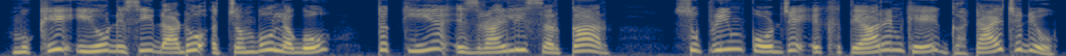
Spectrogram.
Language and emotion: Sindhi, surprised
